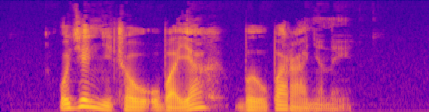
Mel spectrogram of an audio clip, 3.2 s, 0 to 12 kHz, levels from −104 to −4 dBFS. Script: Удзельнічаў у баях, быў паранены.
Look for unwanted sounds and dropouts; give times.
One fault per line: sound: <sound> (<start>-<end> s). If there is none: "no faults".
no faults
